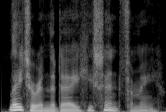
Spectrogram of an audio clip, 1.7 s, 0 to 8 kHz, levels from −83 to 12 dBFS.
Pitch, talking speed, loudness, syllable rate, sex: 120 Hz, 290 wpm, -20 LUFS, 6.1 syllables/s, male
